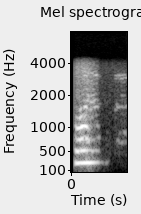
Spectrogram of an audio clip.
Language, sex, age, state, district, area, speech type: Kashmiri, female, 30-45, Jammu and Kashmir, Ganderbal, rural, conversation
